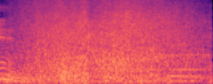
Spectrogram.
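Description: Steady rushing noise of hurricane floodwater and storm wind, an even hiss with no pitch.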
